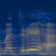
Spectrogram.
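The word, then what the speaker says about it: مجراها: Nabi Muhammad SAW salam karena ada tulisannya bismilahi majreha Hey majri hati bacanya bismilahi majreha Hai tulisan dan ucapan berbeda itu harus bisa dibaca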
